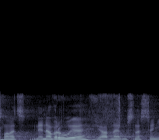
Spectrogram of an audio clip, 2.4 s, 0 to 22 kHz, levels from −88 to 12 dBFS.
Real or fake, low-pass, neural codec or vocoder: real; 7.2 kHz; none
